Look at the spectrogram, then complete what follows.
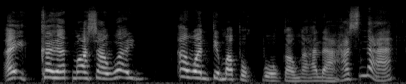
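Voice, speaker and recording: A woman's voice: high voice, normal speed. A woman with an Ilocano accent playing a nosy, gossipy village neighbour in a radio comedy drama. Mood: prying. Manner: nosy, animated.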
